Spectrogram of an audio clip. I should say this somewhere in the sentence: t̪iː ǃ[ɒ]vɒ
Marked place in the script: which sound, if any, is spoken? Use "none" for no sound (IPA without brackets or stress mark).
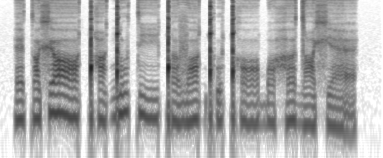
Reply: ʌ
